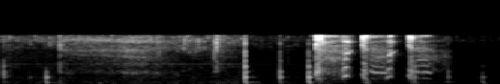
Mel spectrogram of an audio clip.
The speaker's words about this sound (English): Excuse me. Excuse me, ladies and gentlemen, I had a bit of a coughing fit here.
